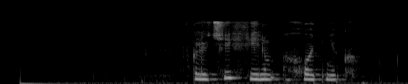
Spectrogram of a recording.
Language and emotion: Russian, neutral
